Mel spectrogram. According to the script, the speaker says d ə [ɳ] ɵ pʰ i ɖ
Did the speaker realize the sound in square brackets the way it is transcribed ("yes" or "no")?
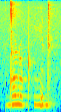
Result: yes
